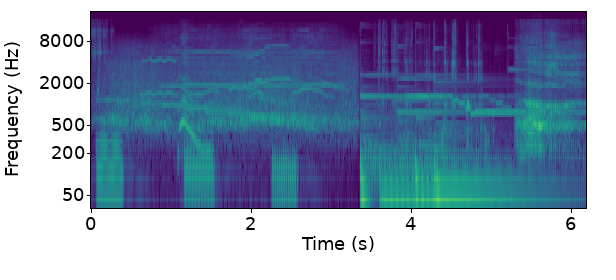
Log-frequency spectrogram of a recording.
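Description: Cartoon soundtrack music with sound effects and gliding tones; a low bass note comes in about three seconds in, and a cartoon baby's loud cry comes near the end.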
